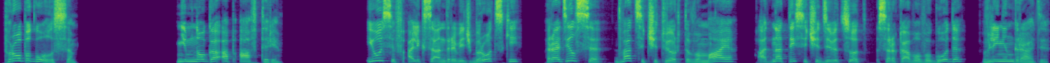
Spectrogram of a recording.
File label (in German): Russland W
